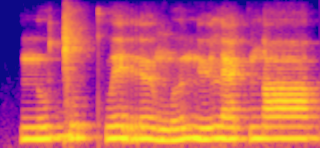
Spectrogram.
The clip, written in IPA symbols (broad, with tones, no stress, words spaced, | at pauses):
nu˩˥ɡ͡ǀu˥ʔ kʷʰe˧˥˧rø˦˨ŋʷɯ˩˥ny˩˥ læ˧˥˧k nɑ˥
